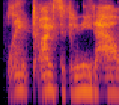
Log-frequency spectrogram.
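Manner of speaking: whispering fairly loudly. Retelling what you whispered to Lev and Namori, in a loud whisper. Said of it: "I just whisper kind of loudly".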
